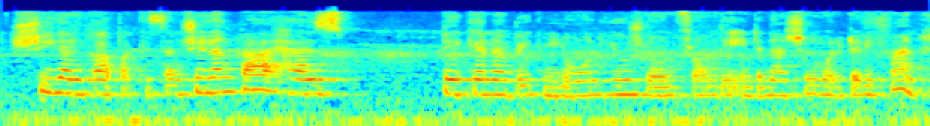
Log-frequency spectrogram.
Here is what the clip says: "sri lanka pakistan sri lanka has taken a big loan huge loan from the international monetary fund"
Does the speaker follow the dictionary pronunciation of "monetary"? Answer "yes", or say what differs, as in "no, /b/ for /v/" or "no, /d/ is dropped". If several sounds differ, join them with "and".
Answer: no, /l/ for /n/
